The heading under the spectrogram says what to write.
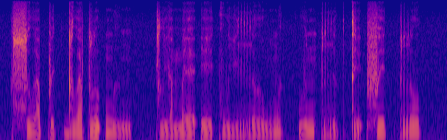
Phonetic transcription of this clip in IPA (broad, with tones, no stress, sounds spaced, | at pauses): s u˧ a̯ p e˦˥ k̚ d u˧ a̯ p l u˥˩ ʔ m ɯ˨˩ ŋ | k l i˩˦ a̯ m ɛː˧ ʔ eː˧ k w iː˨˩ r ɤː˨˩ w m ɯ˥˩ k̚ ʔ u˦˥ n p r ɯ˨˩ k̚ t e˨˩ ʔ f e˥˩ k̚ p r o˦˥ k̚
